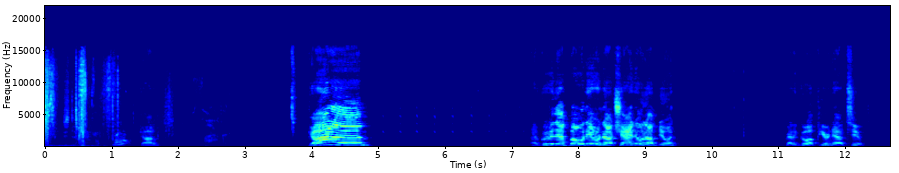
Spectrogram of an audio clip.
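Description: A young man talks into a close microphone with animation.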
